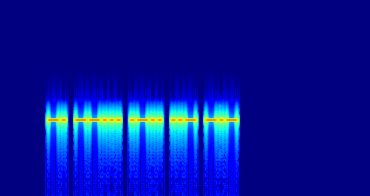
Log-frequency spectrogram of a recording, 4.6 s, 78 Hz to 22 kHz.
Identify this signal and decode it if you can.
Morse code, heard as a keyed tone, about 27 wpm, 700 Hz. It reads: N7LUK
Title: USA Call Signs - 5 Characters - Repeated 3x - 28wpm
